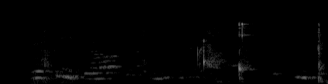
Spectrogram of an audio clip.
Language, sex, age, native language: Icelandic, male, 9, Icelandic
